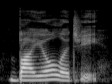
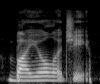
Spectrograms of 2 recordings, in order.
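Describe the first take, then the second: The two takes are said the same way.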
